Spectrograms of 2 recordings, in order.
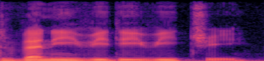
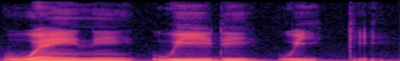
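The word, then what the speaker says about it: veni, vidi, vici: a bit of Latin the v in Latin is pronounced like a w sound so Caesar's famous saying isn't ven VI vichi but wayy Wei Wei one more quick note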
